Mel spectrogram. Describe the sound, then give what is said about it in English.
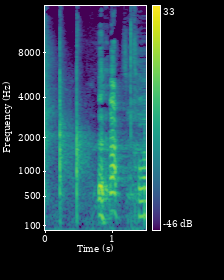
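A few crisp hand claps ring out, three quick ones in a row and one more a bit later, with a voice vocalizing briefly in between. “Claps to that.”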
